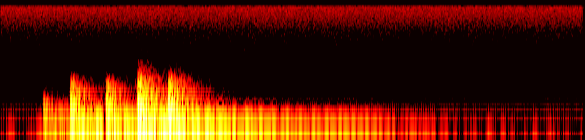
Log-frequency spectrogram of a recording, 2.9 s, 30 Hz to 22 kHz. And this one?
4 light knocks on computer room door
More like 5 fast, quiet knocks on a rather heavy door that leads to my computer room. This one sort of engages the frame properly.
